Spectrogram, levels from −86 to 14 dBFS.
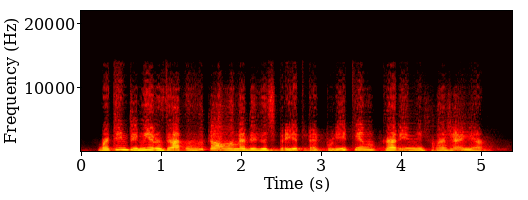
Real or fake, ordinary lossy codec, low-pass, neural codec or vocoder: fake; none; 14.4 kHz; codec, 44.1 kHz, 0.9 kbps, DAC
